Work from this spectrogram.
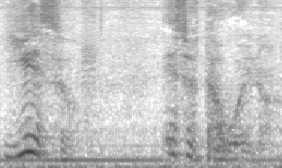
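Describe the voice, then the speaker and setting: An earnest, outspoken working-class Argentine militiaman in a radio drama. He talks in slangy Rioplatense street speech, in a high-pitched voice over faint noise. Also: lively intonation, fairly quick, darkish tone. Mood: earnest, hopeful. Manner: colloquial, slangy.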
